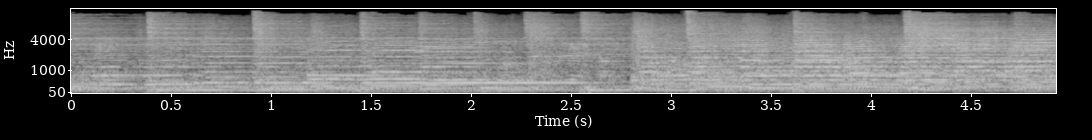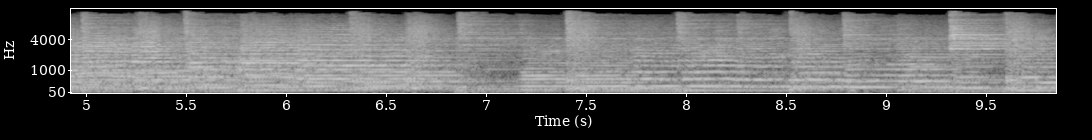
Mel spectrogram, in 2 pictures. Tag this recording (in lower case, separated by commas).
music, jazz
